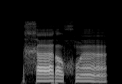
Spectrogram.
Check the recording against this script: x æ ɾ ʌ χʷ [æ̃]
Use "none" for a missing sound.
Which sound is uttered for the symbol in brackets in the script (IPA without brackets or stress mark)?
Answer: æ̃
